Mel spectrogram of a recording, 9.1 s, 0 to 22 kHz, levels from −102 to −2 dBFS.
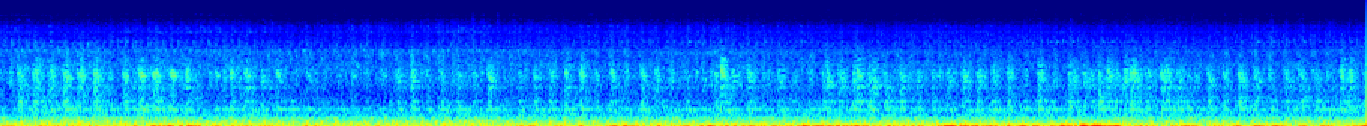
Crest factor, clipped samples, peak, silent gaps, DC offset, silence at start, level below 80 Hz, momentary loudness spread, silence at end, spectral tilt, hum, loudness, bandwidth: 16 dB; under 0.1%; -14 dBFS; none; under 0.1%; 0 s; -40 dBFS; 3 LU; 0 s; -6.5 dB/octave; none; -45 LUFS; 5.8 kHz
